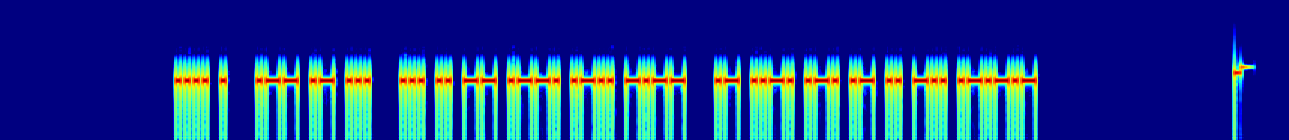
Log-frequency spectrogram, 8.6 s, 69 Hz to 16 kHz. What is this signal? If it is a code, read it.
Morse code, heard as a keyed tone, about 40 wpm, 700 Hz. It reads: HE WAS SIMPLY AFRAID.
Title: Sentences from Top 1500 Words 40wpm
